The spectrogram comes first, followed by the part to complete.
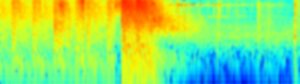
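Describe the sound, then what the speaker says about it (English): A mounted gun in Counter-Strike: Condition Zero fires a rapid burst of loud gunshots, dense and harsh, ending in a sharp blast that tails off into faint scattered shots. "mounted gun"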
